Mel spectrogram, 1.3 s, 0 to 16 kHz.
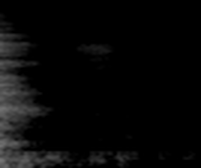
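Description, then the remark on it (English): A person yawns in the evening, just past 5 o'clock, a breathy exhale that starts strong and tapers off, followed by a softer airy trailing breath, heard alone and fairly quiet. “That was yawning.”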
